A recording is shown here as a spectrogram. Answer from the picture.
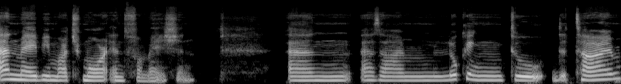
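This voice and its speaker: At a very slow pace, the voice has fairly even intonation and a dry, close sound with no echo. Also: woman, medium pitch for a woman. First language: Dutch. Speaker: spiritual healer and astrology speaker. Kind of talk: online summit presentation.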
